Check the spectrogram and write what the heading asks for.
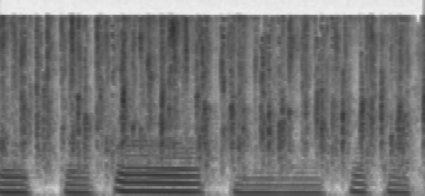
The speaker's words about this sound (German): Applaus. Ja, weil man dafür applaudieren sollte. Ja. Wow, Chemnitz, du hast es wirklich Golfclap. Glückwunsch. Golfclap.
